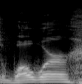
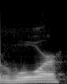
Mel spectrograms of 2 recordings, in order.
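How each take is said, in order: First: "woer" stretched into two syllables, deep Southern; Southern drawl. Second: Said in the usual way. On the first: Shown as a demonstration. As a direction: draw out "woer" slowly in a Southern accent. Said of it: "deep down in the South". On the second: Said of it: "the word war becomes woer".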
